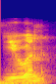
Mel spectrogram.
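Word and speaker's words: Ewan: together um and right Awin is that how you pronounce it Yuan Yuan yeah e w an Yan uh at this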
